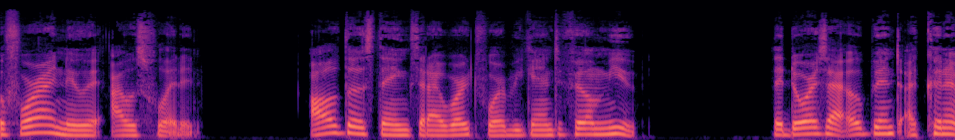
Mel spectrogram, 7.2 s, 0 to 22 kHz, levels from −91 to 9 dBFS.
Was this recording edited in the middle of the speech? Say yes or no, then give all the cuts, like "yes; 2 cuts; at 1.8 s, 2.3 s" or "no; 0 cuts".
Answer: no; 0 cuts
